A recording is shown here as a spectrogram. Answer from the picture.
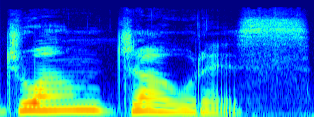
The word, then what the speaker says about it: Joan Jaurès: C'est laquelle alors, j'aime beaucoup prononcer euh, Jean Jaurès en occitan. C'est Joan Jaurès ça claque bien avec les jeux, les, la diphtongue ao, jaures et juan.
